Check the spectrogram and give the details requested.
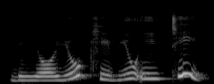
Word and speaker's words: bouquet: එකක් කියලා කියන්නේ බලන්න spelling B O U Q U E T එහෙම spelling තිබුණාට මේ T එකක් එක්ක ඒක silent අපි ඒක pronounce කරන්නේ bouquet කියලා basket of flowers කියලා පාවිච්චි කරන අවස්ථා තියෙනවා.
